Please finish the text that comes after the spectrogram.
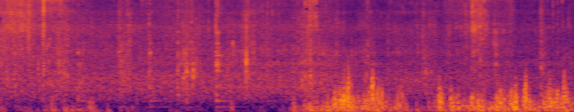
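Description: Wind blows steadily outdoors beside the Kitkajoki river, rumbling and buffeting the microphone, growing into stronger, gusty bursts halfway through. No one speaks.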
